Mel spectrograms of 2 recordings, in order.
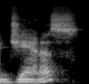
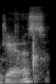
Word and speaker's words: Janice: beige plate went to janus mine art i apologize i was saying your name wrong janice uh but thank you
